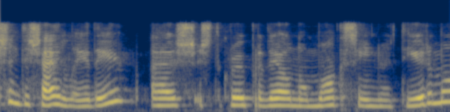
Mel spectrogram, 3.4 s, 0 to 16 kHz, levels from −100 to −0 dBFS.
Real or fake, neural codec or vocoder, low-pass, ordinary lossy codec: fake; codec, 16 kHz, 4.8 kbps, FACodec; 7.2 kHz; Opus, 64 kbps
